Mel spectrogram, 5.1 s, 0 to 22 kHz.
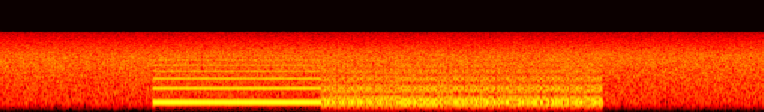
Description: POCSAG pager data (512 baud), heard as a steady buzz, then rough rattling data, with radio hiss.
